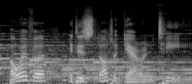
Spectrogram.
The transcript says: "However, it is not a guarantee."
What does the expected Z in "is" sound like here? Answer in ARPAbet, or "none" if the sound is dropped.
Z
